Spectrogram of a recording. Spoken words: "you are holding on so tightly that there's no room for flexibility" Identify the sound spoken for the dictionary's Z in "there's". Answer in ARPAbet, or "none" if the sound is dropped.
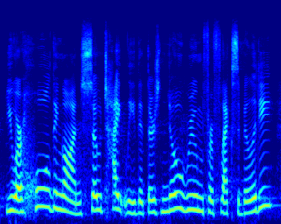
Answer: Z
